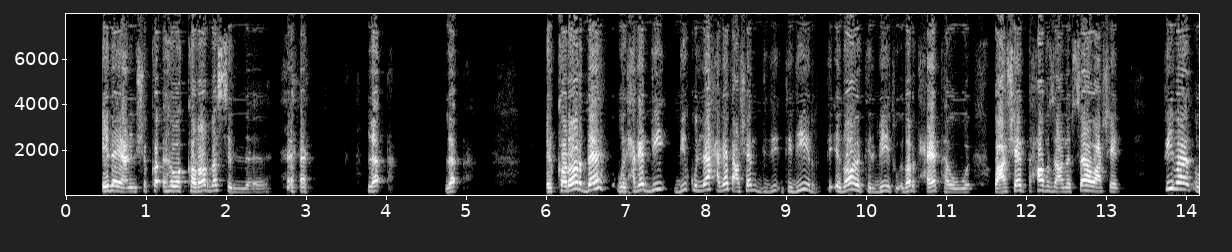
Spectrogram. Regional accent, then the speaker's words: Egypt; يعني تلاقي مثلا فكر دخل منين يا جماعه عندنا في مصر

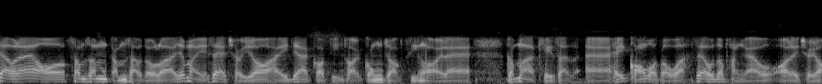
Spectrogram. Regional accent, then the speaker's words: San Francisco, California, United States; 我系嚟自三藩市嘅

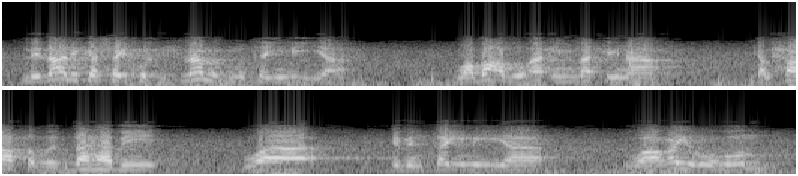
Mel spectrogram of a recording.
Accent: Upper Egypt, Egypt; اسكت يا صعيدي، وأنا صعيدي ليست مسبة

